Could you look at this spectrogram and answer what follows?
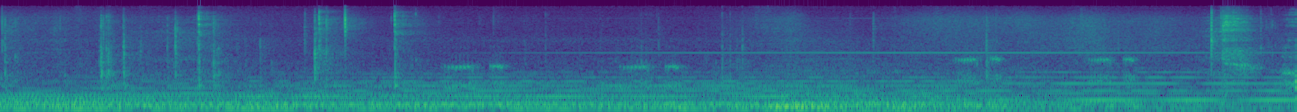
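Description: A frog croaking in the Lord of the Rings Online game, with short repeated croaks at a moderate distance over steady game ambience and light clicking, and no voices.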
